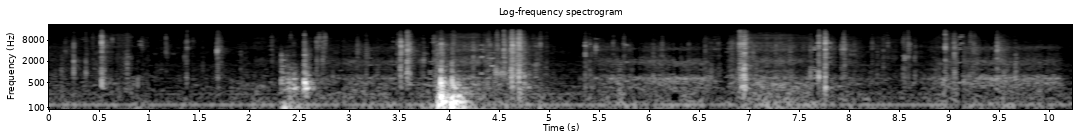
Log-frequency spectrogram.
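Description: Foil wrapper of a trading-card pack crinkling and tearing as it is ripped open, with irregular crackles that are loudest a few seconds in. Then the cards are slid out and shuffled in the hands.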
